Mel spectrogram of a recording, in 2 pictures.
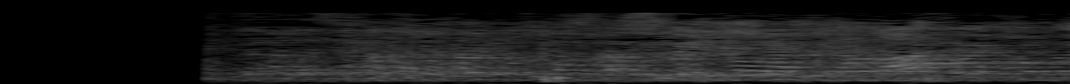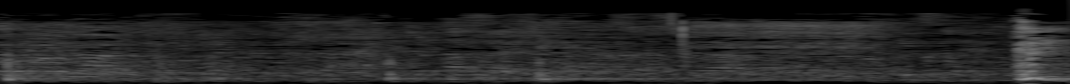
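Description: Many people murmur and talk at once in a large echoing hall.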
